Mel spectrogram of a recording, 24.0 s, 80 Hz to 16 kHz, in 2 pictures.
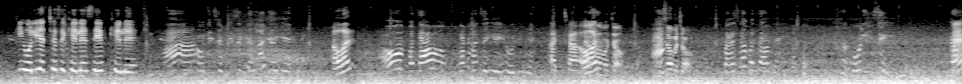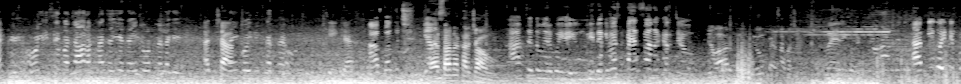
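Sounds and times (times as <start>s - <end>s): car road and engine rumble: 0.0s - 24.0s
people's voices: 0.0s - 24.0s.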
